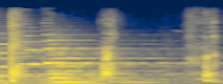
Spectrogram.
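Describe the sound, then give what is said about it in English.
A dog, Stubby, who fought in World War One, barks three times in short, sharp bursts spaced roughly half a second apart, fairly loud, with a low steady hum underneath and no talking. “How's this dog get in here?”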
